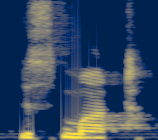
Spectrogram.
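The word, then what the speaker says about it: smart: আর এরপরে কি আছে টি আছে, এজন্য উচ্চারণ কি হবে না, আর এর উচ্চারণ হবে না, কি হবে স্মার্ট, স্মার্ট, স্মার্ট। ওকে, এখানে আর এর উচ্চারণ হবে না।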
